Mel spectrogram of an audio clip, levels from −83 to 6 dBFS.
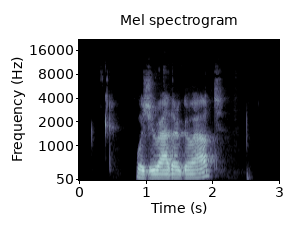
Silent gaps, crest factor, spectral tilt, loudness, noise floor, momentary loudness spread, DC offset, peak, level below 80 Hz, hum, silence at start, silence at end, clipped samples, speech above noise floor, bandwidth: none; 18 dB; -6 dB/octave; -17 LUFS; -54 dBFS; 22 LU; under 0.1%; -2 dBFS; -60 dBFS; none; 0.4 s; 0.85 s; under 0.1%; 38 dB; 10 kHz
